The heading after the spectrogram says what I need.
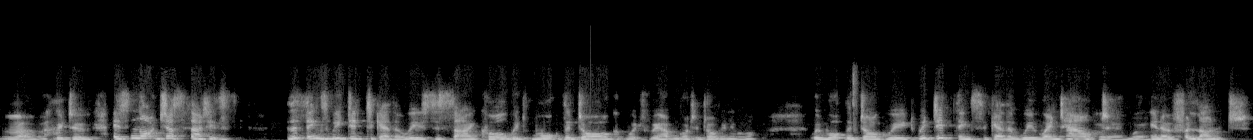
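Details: Adult woman; no speech disorder.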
